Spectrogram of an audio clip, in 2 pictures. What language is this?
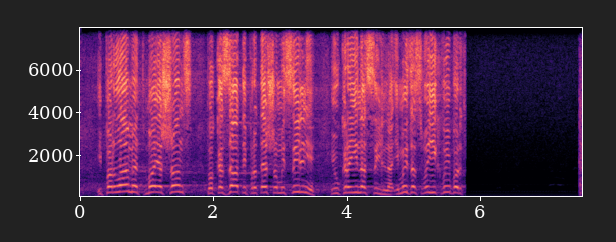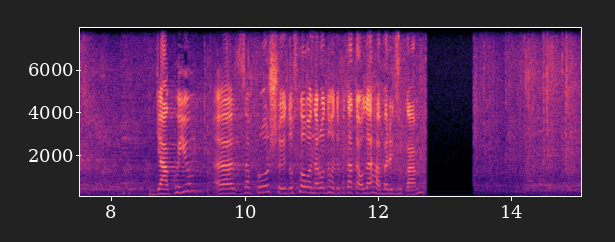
Ukrainian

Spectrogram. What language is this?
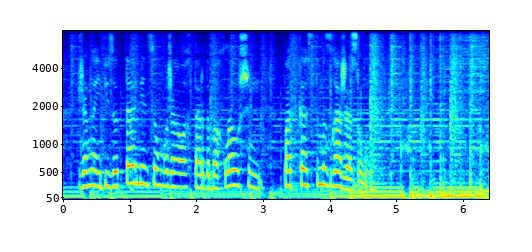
Kazakh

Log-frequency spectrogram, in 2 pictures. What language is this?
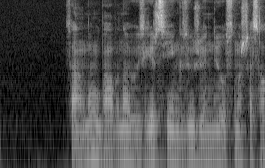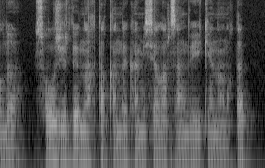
Kazakh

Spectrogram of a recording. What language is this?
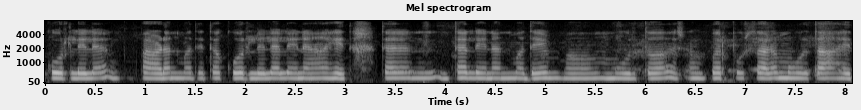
Marathi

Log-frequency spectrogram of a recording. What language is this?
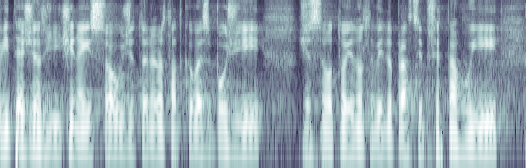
Czech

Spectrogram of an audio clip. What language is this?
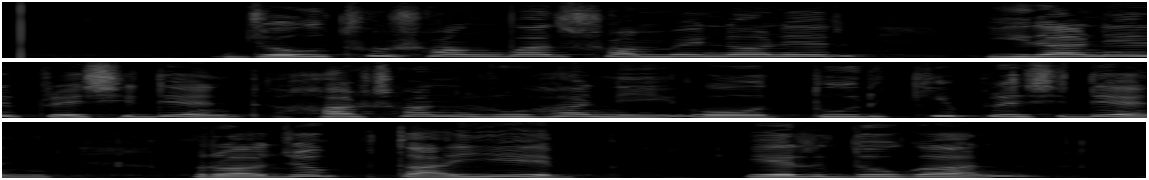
Bangla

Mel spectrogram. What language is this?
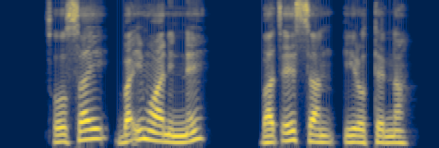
Gofa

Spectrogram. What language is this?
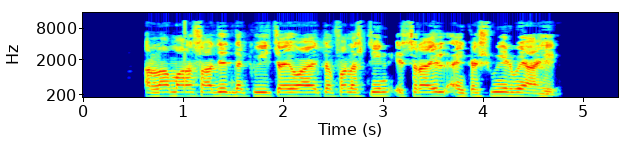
Sindhi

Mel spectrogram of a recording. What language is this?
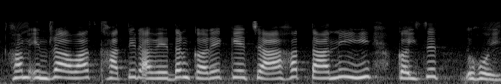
Bhojpuri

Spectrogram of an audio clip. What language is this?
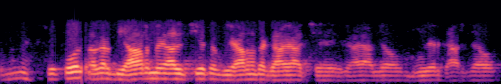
Maithili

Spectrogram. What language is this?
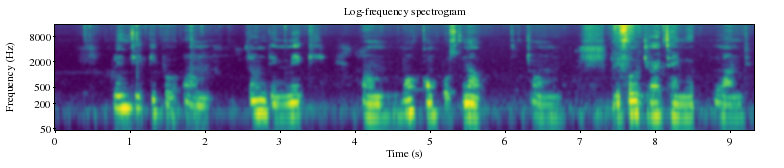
Nigerian Pidgin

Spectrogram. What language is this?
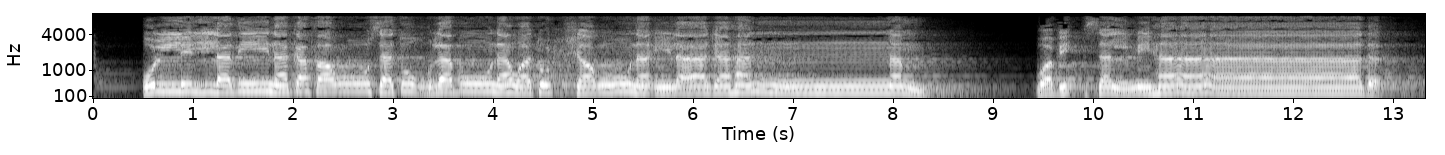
Arabic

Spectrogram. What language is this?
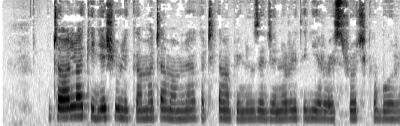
Swahili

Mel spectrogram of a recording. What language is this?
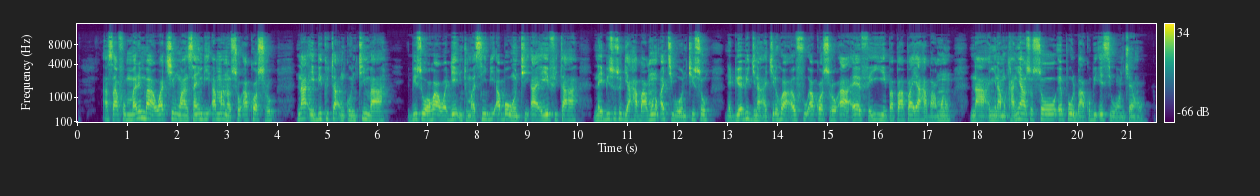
Akan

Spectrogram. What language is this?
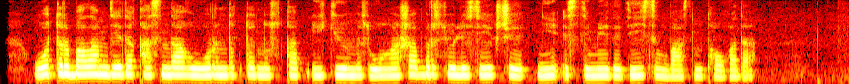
Kazakh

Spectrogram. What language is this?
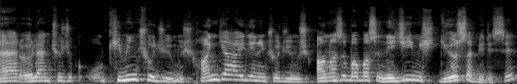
Turkish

